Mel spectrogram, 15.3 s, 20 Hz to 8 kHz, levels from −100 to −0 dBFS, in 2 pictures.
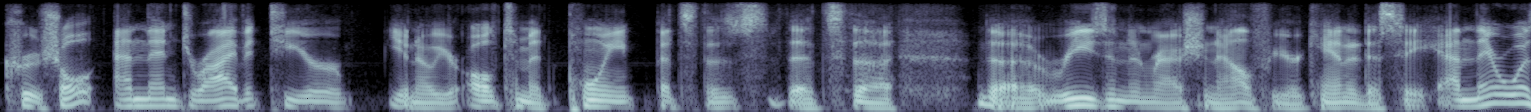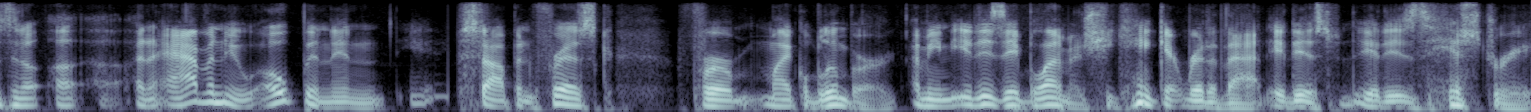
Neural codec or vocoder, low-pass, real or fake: none; 7.2 kHz; real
